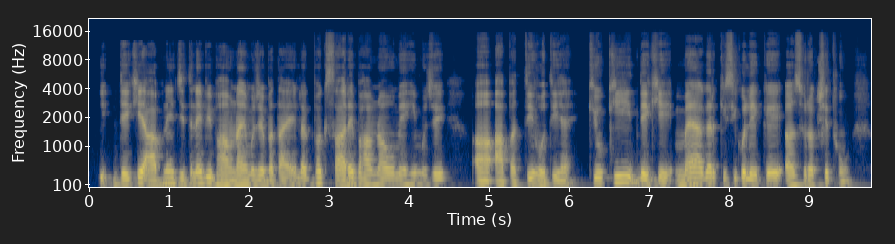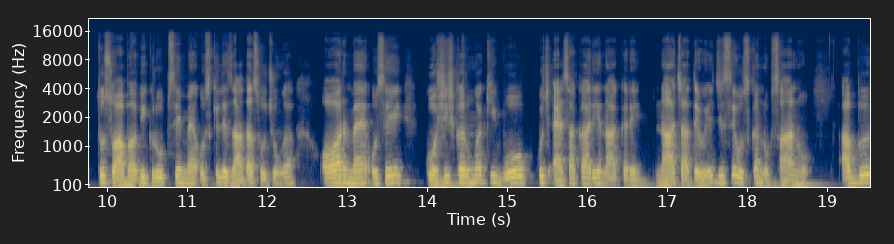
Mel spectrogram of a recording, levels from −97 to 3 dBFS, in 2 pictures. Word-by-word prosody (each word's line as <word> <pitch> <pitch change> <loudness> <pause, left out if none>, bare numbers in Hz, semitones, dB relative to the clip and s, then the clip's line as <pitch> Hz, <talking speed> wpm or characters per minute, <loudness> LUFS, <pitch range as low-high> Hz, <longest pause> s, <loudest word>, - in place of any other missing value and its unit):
जी, - - -7
देखिए, 120 +3 +2
आपने 110 +3 +1
जितने 125 +1 -1
भी 140 0 +2
भावनाएँ 105 -2 0
मुझे 110 0 -1
बताएँ, 95 +3 -2
लगभग 130 +2 -1
सारे 120 0 +1
भावनाओं 120 0 -1
में 120 -1 -4
ही 120 +3 -5
मुझे 120 0 -3 0.4
अ 100 - +2 0.2
आपत्ति 100 +5 -2
होती 100 -4 -1
है, 100 +1 -2 0.3
क्योंकि 130 +5 0 0.2
देखिए 110 -6 +1
मैं 115 +4 0
अगर 130 0 +2
किसी 120 0 -8
को 125 - +3
लेके 120 +1 +2 0.2
असुरक्षित 110 +4 -3
हूँ, 95 +1 -8 0.3
तो 155 - +4
स्वाभाविक 115 +1 +3
रूप 135 +1 +3
से 150 -1 +1
मैं 140 -1 0
उसके 120 +2 -6
लिए 140 0 +5
ज़्यादा 105 0 +2
सोचूँगा 125 +2 -3 0.4
और 150 +3 +6
मैं 140 +1 +3
उसे 155 +3 +2 0.3
कोशिश 115 +6 +2
करूँगा 150 +1 +4
कि 165 - 0
वो 140 +5 +5 0.2
कुछ 155 -1 0
ऐसा 100 +7 0
कार्य 135 +1 +2
ना 120 -2 -1
करे 110 -2 -1 0.2
ना 105 +2 +2
चाहते 110 -5 -1
हुए 105 +9 +1
जिससे 150 +1 -2
उसका 150 0 0
नुक़्सान 105 -3 -2
हो। 110 +1 -4 0.4
अब 140 +2 +1
120 Hz, 170 wpm, -22 LUFS, 110-135 Hz, 0.4 s, और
